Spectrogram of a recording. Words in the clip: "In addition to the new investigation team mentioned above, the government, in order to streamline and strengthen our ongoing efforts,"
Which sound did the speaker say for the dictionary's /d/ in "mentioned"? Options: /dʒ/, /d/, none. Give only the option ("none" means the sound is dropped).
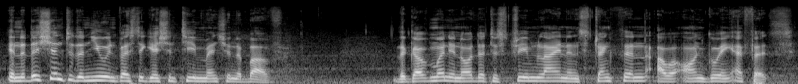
none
